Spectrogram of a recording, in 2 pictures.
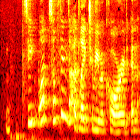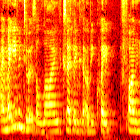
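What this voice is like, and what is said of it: Accent between Irish and Scottish. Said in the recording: “my accent can sort of weave in and out between sort of Irish and Scottish and some weird no man's land in between the two”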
